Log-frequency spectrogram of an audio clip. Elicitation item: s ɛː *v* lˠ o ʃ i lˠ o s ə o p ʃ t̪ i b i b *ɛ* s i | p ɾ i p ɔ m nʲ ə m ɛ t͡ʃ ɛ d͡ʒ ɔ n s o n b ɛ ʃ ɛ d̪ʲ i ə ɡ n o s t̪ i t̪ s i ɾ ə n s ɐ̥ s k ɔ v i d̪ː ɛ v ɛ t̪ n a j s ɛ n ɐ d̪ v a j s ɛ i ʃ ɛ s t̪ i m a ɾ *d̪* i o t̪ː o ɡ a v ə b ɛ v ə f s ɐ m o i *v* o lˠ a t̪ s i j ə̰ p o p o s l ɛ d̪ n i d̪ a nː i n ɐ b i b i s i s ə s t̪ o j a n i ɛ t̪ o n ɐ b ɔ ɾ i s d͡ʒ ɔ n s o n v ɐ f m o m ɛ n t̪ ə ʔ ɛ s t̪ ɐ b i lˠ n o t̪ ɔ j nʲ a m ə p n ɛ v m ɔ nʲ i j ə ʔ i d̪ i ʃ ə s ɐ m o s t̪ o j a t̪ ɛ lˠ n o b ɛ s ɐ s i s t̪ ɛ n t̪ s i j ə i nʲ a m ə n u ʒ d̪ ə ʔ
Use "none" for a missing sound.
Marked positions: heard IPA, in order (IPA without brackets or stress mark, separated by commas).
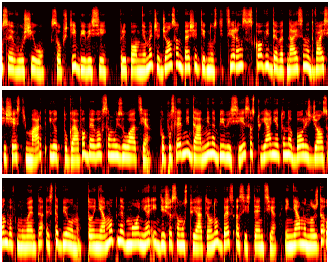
v, i, t̪, z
